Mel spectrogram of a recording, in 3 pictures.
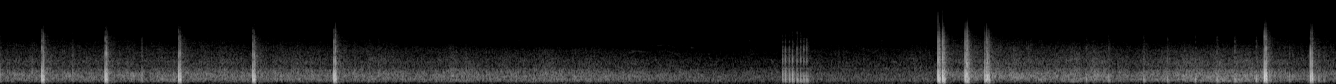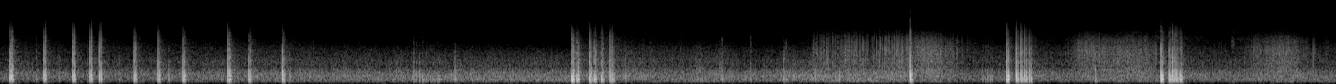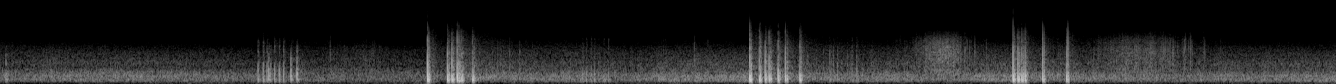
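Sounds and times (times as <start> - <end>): fireworks crackling: 0.0 - 40.0
firework shells bursting with bangs: 19.0 - 38.8.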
